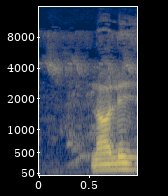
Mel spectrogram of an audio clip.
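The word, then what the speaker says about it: knowledge: इनमें नॉलेज में नॉलेज पढ़ा जाता है लेकिन लिखा जाता है के साइलेंट रहता है उसमें।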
